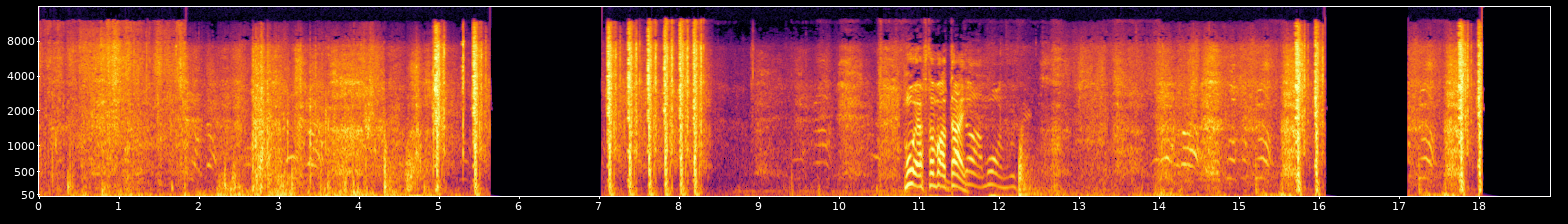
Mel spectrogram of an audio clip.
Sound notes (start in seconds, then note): 13.7 russian soldier muffled shouting: "Go, go!"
